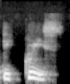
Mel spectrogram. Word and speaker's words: decrease: If the first syllable stress, the word classified as noun, it would sound like the crease. Meanwhile, if the second syllable is stressed, what sounds like the crease, the word is classified as a verb.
